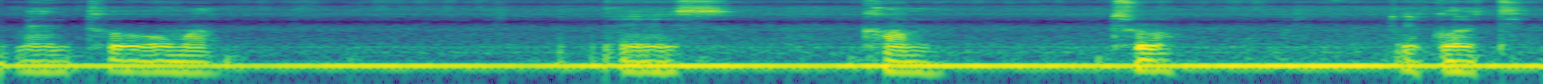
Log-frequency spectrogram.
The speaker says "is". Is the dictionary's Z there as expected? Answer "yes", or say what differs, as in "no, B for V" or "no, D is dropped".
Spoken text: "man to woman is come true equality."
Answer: no, S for Z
